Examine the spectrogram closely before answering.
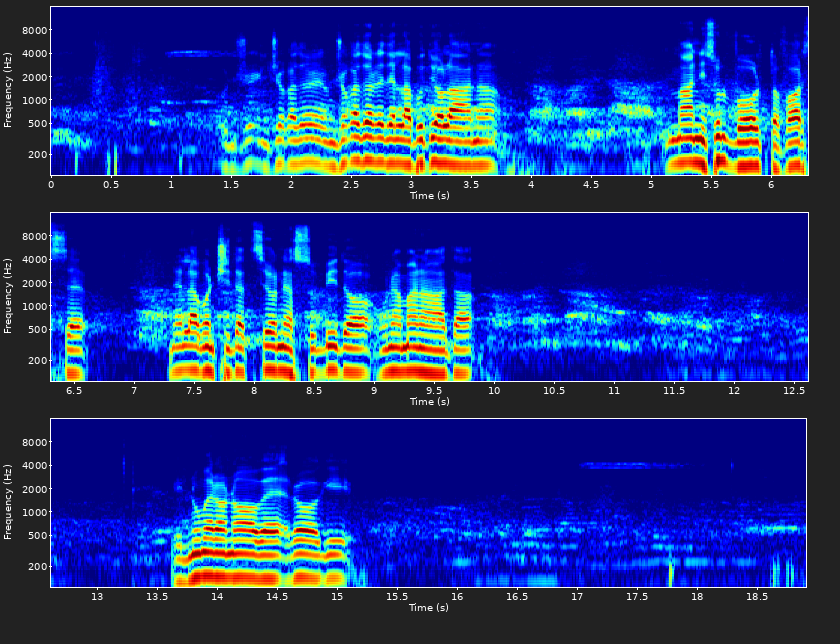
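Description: A referee's whistle blows short and shrill in the distance.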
